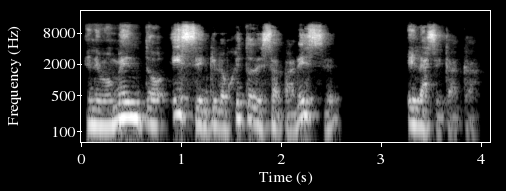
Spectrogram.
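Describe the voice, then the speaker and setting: A man with an Argentine Spanish accent, a psychoanalyst lecturing over a video call and telling clinical cases in a lively, animated way. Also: mid-range voice, moderate pace. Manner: animated storytelling, acts out quoted lines. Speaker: psychoanalyst teaching an online course.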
